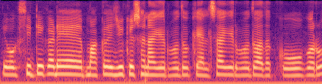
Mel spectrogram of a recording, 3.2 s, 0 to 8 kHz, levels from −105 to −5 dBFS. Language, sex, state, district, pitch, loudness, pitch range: Kannada, female, Karnataka, Chamarajanagar, 225 Hz, -16 LUFS, 215-235 Hz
